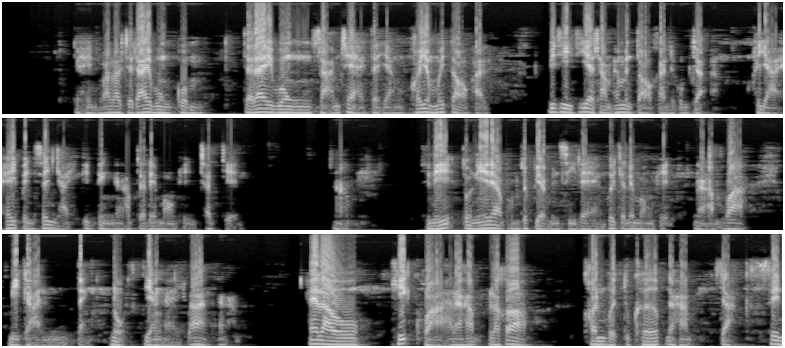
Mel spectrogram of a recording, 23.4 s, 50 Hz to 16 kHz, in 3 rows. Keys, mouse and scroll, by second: 0.7 click, 6.5 click, 8.4-10.2 drag, 11.2 click, 12.2 click, 13.7 right click, 14.3 click, 16.1 click, 19.7 right click, 21.6 click.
